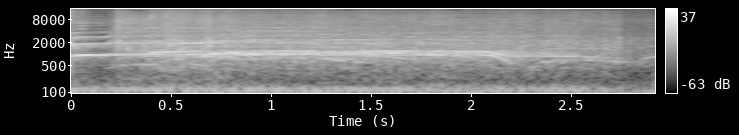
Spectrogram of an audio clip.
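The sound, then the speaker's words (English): A crowd cheers loudly and continuously as the 2022 Junior Fair Queen is announced at the Hancock County Junior Fair in Findlay, with sustained whoops and high shouts rising above a dense roar of many voices, holding steady for the full few seconds. “That was the sound of the Queen being announced.”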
